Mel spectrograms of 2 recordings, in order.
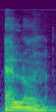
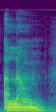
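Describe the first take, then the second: First: The first vowel is a full 'ay' sound. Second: The first vowel is a short 'uh' sound. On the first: The speaker calls it wrong. "ए का ए की sound है, ये actual में एलोन नहीं होता।" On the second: The speaker calls it right. "इसका सही जो प्रोनाउंसिएशन है"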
